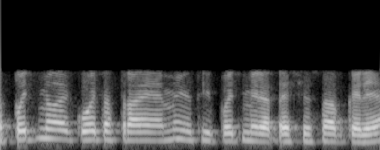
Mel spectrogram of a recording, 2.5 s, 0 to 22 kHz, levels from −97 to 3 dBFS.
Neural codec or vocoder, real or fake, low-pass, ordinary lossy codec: none; real; 3.6 kHz; none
